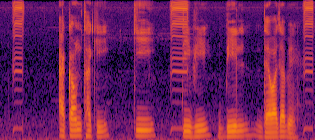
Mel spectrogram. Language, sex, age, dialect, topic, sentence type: Bengali, male, 18-24, Rajbangshi, banking, question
